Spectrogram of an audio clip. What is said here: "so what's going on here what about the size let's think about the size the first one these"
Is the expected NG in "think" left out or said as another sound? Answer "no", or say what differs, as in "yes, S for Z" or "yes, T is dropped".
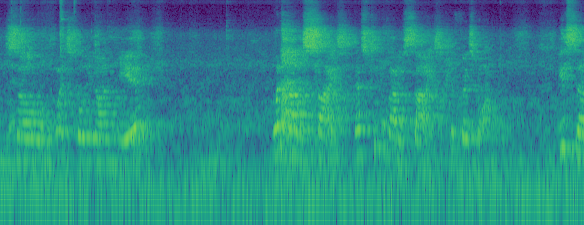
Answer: yes, NG is dropped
